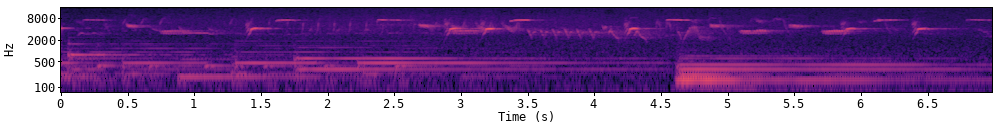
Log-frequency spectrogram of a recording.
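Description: Several birds chirp and trill almost continuously, short bright calls overlapping at moderate distance, while steady sustained low tones hum underneath throughout. No one speaks.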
